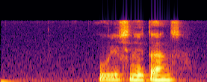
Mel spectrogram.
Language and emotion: Russian, sad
